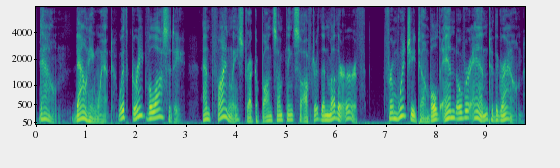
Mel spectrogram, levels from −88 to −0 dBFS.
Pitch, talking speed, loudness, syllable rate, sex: 130 Hz, 155 wpm, -18 LUFS, 4.4 syllables/s, male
